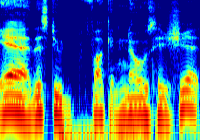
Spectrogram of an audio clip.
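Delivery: normal talking voice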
